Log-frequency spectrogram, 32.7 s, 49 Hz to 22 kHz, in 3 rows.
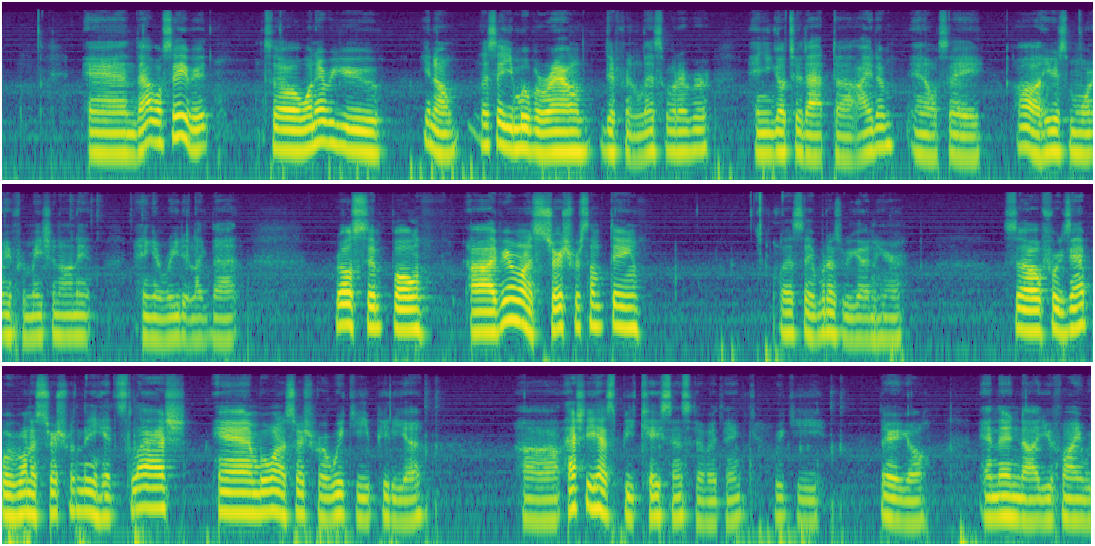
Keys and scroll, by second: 2.7-5.6 typing, 7.1-7.6 typing, 18.1-18.5 typing, 19.8 typing, 23.1 /, 24.4-25.6 typing, 26.0 Return, 27.7-30.3 typing.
